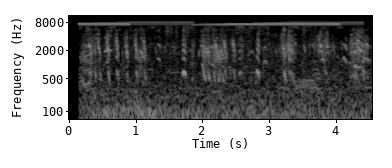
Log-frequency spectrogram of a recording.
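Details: A busy flock of black-winged stilts, offered as a lure call for rice-field and marsh birds, chatters with sharp, overlapping yapping notes under a thin, steady whine.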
